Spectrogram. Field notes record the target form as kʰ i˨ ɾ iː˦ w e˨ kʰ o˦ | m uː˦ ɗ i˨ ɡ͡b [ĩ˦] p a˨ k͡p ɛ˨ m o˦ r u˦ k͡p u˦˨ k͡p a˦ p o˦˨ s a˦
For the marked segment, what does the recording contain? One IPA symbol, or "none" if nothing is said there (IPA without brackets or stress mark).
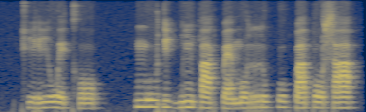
ĩ˦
